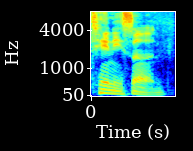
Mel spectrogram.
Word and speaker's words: Tennyson: the way you pronounce his name is just Tinny Son? Would that change anything? Yeah, I'm gonna say it's Tennyson, like Tennessee, Tennyson.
